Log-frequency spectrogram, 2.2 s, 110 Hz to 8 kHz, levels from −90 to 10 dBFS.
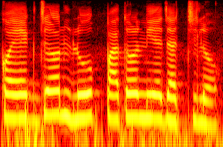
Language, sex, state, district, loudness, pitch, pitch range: Bengali, female, Assam, Hailakandi, -11 LUFS, 255 Hz, 245-260 Hz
